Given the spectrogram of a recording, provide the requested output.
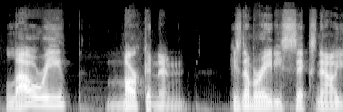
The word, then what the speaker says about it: Lauri Markkanen: I keep jumping over a syllable in his name because I'm in such a rush. Lauri Markkanen.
